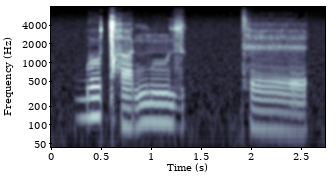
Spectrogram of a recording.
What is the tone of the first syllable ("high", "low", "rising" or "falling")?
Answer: high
